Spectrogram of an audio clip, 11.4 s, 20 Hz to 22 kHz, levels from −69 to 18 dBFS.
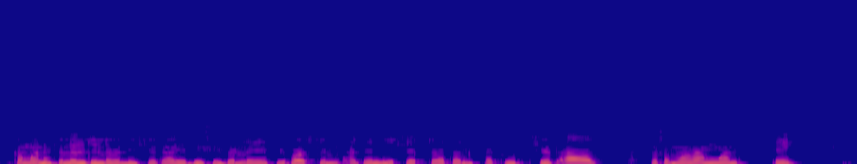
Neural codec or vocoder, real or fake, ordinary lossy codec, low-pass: codec, 44.1 kHz, 7.8 kbps, Pupu-Codec; fake; none; 5.4 kHz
